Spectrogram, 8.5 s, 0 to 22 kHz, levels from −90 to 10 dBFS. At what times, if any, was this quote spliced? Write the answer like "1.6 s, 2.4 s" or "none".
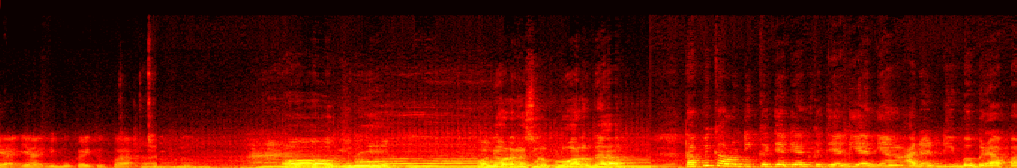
1.3 s, 5.4 s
